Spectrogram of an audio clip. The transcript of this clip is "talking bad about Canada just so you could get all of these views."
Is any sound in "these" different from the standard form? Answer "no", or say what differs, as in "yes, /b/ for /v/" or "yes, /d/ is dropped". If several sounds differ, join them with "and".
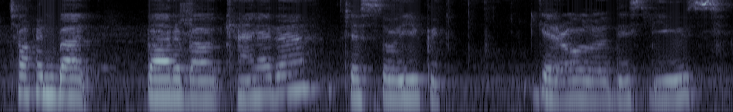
yes, /s/ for /z/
